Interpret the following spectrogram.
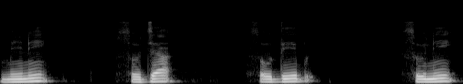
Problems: none marked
